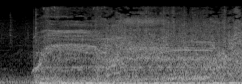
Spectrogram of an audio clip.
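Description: Horror-film soundtrack of a creature attack: a sudden loud crash of music and attack effects starts about a third of a second in and holds as a dense wall of sound.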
